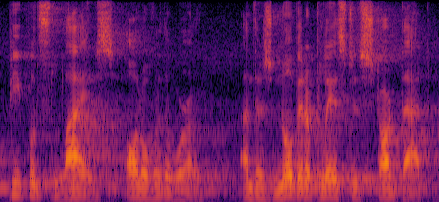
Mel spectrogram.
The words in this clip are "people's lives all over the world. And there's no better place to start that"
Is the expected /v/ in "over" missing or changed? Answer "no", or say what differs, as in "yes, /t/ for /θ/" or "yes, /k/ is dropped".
no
